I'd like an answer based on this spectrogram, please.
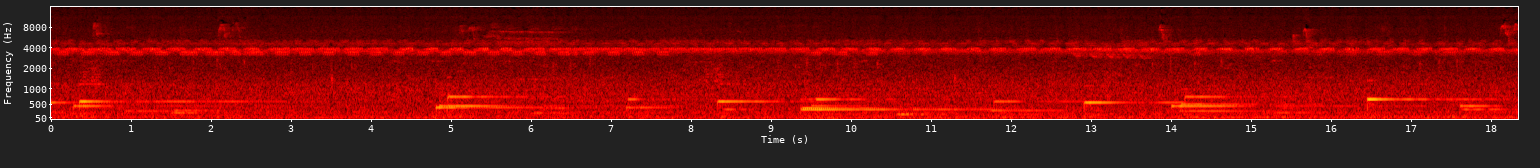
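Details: Morning forest chorus of grass insects at Hundred Years Valley in Yeongwol: an unbroken, piercing high buzz runs the whole time, dotted with faint high chirps, while gentle music plays low notes and chords beneath.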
